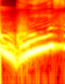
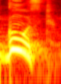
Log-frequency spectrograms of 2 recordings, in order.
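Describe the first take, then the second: First: घूस्ट with a breathed gh; wrong pronunciation. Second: गूस्ट with a plain hard g; taught pronunciation. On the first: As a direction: start घूस्ट on aspirated "ghoo". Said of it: "इसको घूस्ट नहीं बोला जाता". (घूस्ट में "घ" की आवाज़) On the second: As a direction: start गूस्ट on "goo", no h. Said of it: "इसको बोला जाता है गूस्ट". (गूस्ट में सादा "ग") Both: Shown as a demonstration.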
